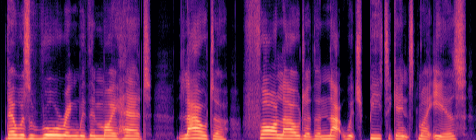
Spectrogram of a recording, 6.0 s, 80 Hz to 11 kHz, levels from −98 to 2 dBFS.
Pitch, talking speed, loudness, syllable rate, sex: 230 Hz, 160 wpm, -17 LUFS, 4.5 syllables/s, female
